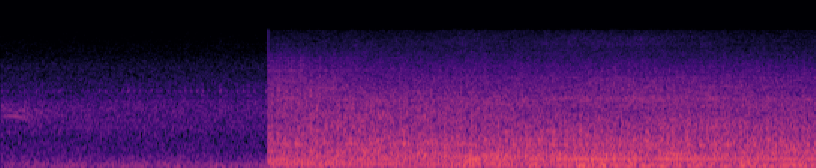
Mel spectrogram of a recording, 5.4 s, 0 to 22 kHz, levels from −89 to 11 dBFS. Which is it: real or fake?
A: real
